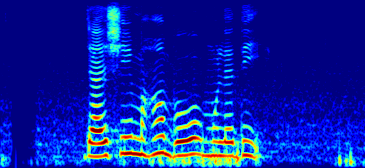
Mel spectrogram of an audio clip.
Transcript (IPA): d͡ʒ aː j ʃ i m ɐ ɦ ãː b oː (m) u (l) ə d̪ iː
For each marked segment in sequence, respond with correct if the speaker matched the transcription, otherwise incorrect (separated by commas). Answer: correct, correct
